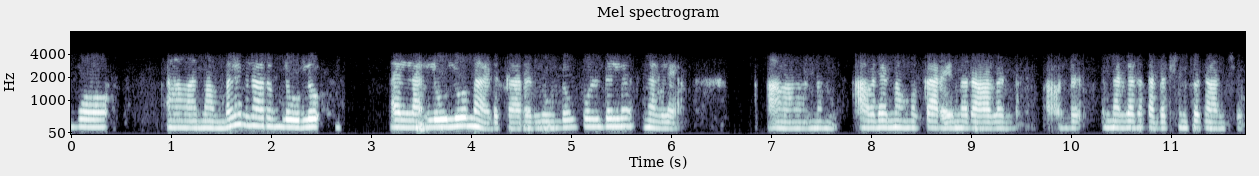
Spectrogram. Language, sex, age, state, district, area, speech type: Malayalam, female, 30-45, Kerala, Kannur, urban, conversation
